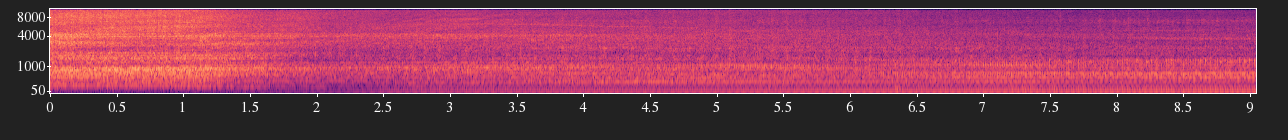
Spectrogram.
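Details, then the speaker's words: Hyundai/Genesis G70 with downpipe, high-flow cats and HKS intake, cold start: brief flare settling to steady idle with quick even ticking, the typical normal GDI injector noise. "now that clicking that you guys hear that's just like your typical GDI engine they just make that noise so don't worry if it's kind of like loud that's just typical"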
